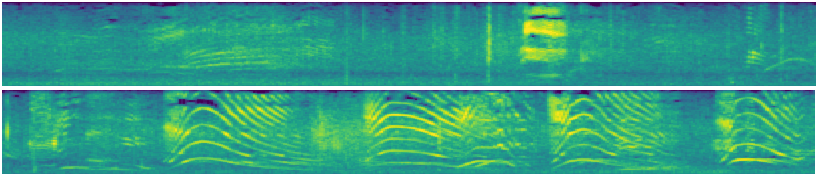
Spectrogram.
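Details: Dolphins recorded underwater during a dive, giving a series of arching whistles that rise then fall, overlapping in quick succession in the second half, over steady rushing water noise.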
